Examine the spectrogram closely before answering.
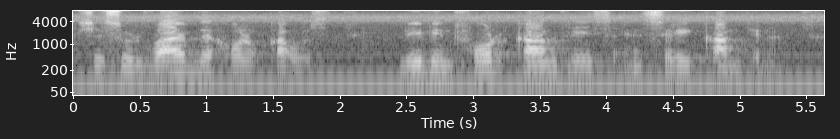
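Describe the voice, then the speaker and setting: An older man with a Romanian accent giving a measured, earnest eulogy from a lectern in a synagogue sanctuary. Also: medium pitch, vocal fry. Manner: slow, measured, earnest delivery. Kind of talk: memorial eulogy. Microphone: lectern microphone. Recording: reverberant hall with hum.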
